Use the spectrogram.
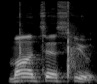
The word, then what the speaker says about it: Montesquieu: to overthrow that government Montesquieu Montesquieu three syllables three branches of government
